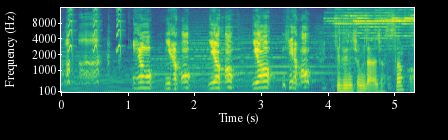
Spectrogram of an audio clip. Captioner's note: Exploding in fake laughter for the boss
